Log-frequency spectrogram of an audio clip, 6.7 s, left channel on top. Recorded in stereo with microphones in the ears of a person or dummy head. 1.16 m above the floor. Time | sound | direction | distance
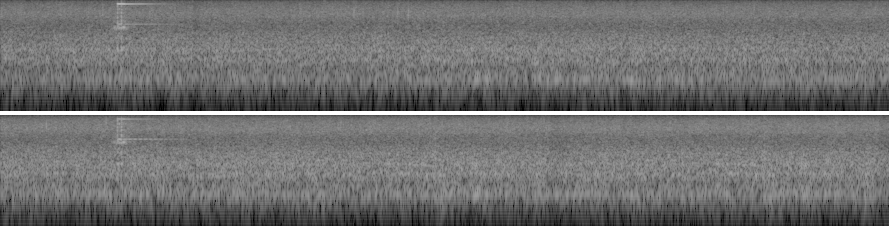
0.8 | a bicycle bell | 20° left (ahead or behind) | ?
